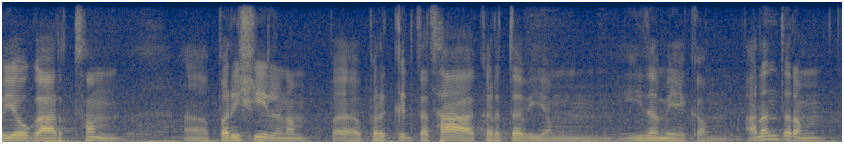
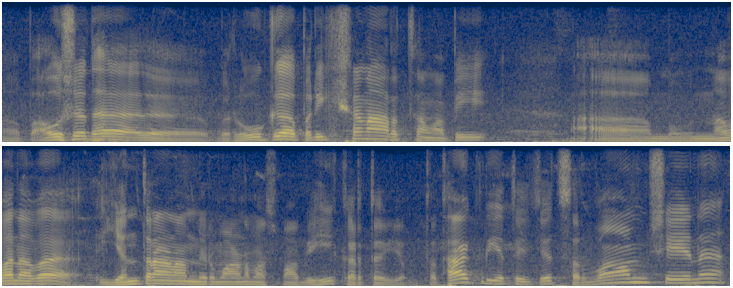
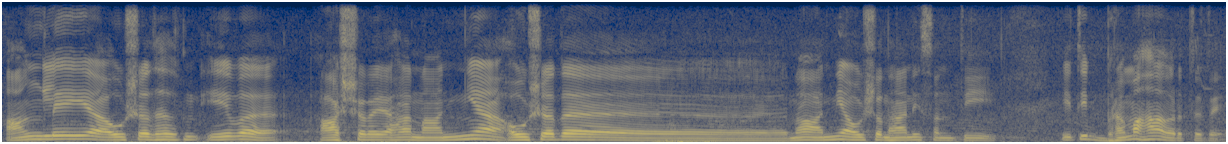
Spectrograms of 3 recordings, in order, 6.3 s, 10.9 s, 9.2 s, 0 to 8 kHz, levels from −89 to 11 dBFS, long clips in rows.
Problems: constant background noise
